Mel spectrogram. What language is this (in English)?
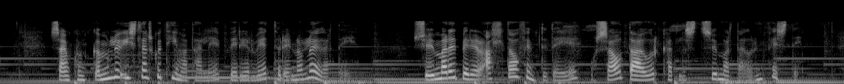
Icelandic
